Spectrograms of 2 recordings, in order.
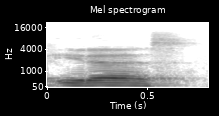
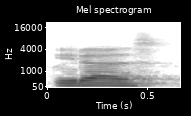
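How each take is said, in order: Both takes have the same delivery.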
